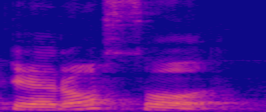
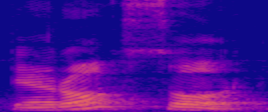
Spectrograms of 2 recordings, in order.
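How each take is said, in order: The two takes are said the same way.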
